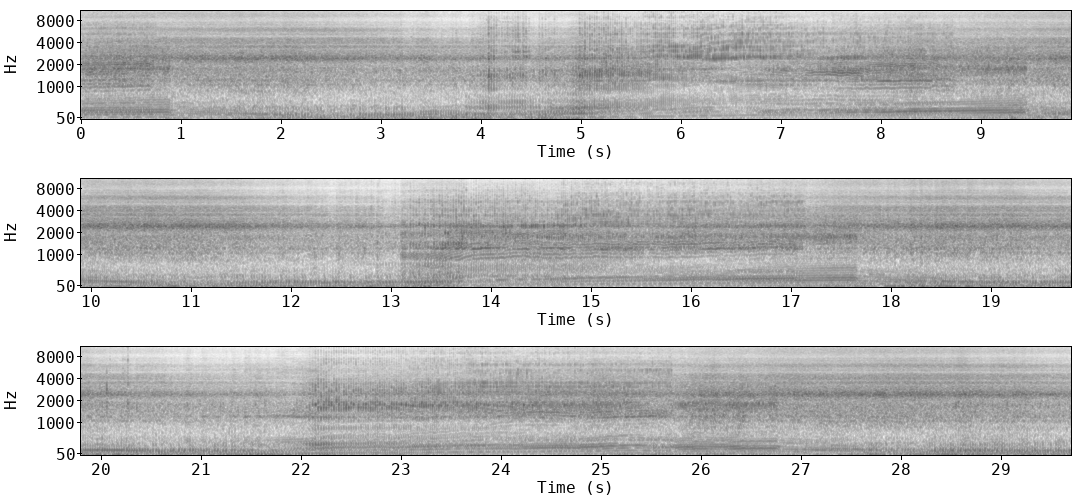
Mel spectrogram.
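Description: Dirt bike engine accelerating over and over, each rising run of revs breaking off at a gear change and climbing again, with wind rushing past the camera.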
